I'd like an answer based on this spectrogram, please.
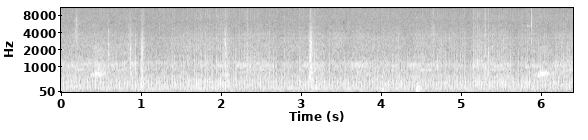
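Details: Soft, steady purring of a domestic cat, a low continuous rumble broken only by occasional faint clicks and taps.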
